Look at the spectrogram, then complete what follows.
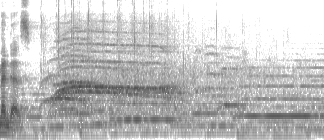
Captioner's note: attendees cheering and applauding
